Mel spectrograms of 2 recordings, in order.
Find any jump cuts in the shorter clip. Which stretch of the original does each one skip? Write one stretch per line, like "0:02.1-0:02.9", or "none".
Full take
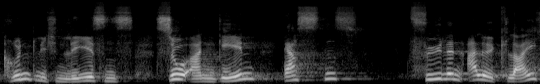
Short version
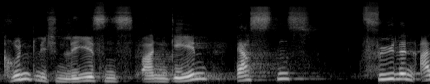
0:01.4-0:01.9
